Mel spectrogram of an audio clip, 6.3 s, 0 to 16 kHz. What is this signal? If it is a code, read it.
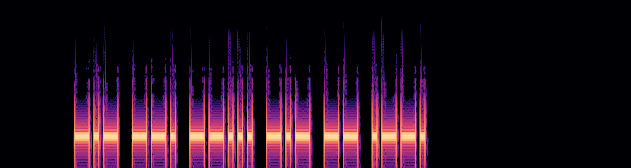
Morse code, heard as a keyed tone, about 25 wpm, 700 Hz. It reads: KG7KMP
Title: USA Call Signs 25wpm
